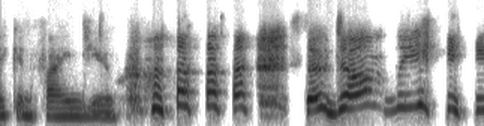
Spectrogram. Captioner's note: laughing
